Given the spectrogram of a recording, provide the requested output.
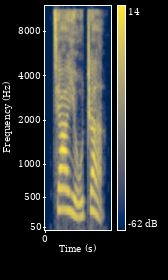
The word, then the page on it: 加油站: jiā yóu zhàn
